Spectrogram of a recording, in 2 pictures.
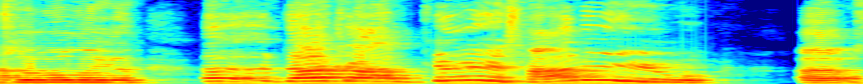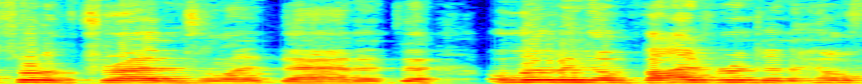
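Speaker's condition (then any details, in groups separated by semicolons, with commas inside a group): Cerebral palsy; spastic quadriplegic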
